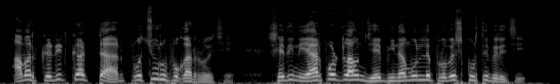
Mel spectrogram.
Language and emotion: Bengali, happy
